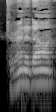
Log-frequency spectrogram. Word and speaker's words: Pteranodon: me and we have Pteranodon or printed on you know a lot of people we know they don't know that the P is silent useless facts I know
